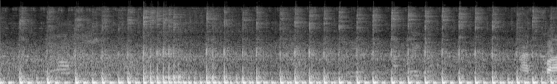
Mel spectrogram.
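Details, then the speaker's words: Freshly rebuilt Wave LED 59mm-bore, stroke-5 engine (4-valve head, 24/21 valves, manual clutch, HiSPEED parts) after overnight assembly, first start: even quick thumps about seven a second, deep steady beat, no tapping or rattle — healthy quiet idle. "ครับเครื่องเงียบกิบได้ๆๆสุดยอดเลยครับช่างเงียบกริ๊บเลยนะ"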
